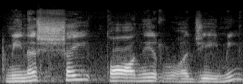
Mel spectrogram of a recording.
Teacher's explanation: لام کا ساؤنڈ نہیں، بلکہ شین اور را کا ساؤنڈ ہوگا. را پر زبر ہے، را کو پر کر کے پڑھیں گے. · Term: حرف شمسیہ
